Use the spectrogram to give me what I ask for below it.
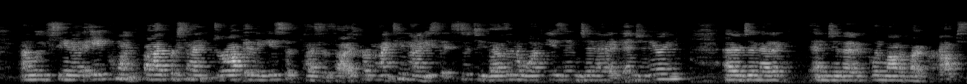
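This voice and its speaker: Over noticeable background noise, a woman speaks at a fairly high pitch in a monotone, flat intonation. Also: hardly any pauses. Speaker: college student. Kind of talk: class opinion speech.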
